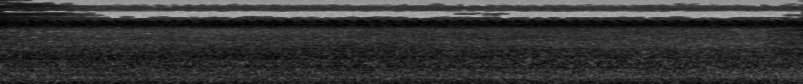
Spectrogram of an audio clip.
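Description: A faint, steady insect chorus, like field crickets, with a low rumble underneath.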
